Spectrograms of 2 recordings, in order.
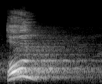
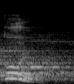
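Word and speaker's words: قُلْ: এখন আপনি যদি এটা পড়ার সময় মোটা করে কাফ উচ্চারণ করতে না পারেন, আপনি যদি চিকুন করে বলেন যে কুল, কি কুল, কুল মানে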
